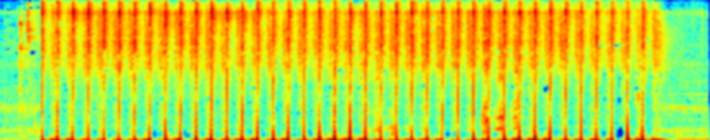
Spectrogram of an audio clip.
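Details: Portable pico laser tattoo removal machine firing; rapid sharp snapping clicks, several per second.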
